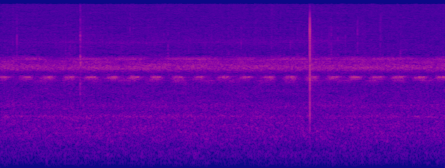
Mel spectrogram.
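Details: Insects singing at night beside a bonfire: a steady high shrill trill overlaid by a softer pulsed chirping, with sharp crackling pops from the fire, one loud snap near the end.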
